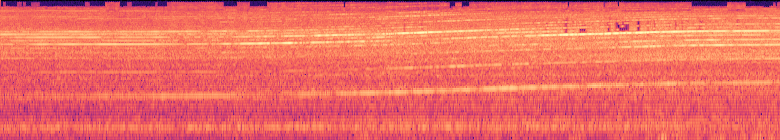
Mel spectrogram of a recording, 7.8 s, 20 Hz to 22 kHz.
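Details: SWIWIN SW220B micro jet turbine on test stand, third run with max rpm limited to 110,000; steady whine climbs smoothly over even roar, 3.5-second acceleration, about 45.5 lb thrust at 110,000 rpm, pump auto-calibrating, no surging; normal full-speed run.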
